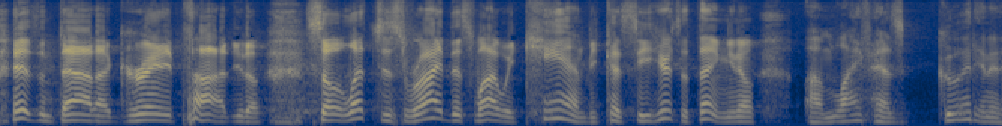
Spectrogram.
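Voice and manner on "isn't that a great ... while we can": slow, louder words through a chuckle; laughing along at his own joke. Real, not acted. Pastor jokes with the congregation, laughing. Joke about diapers in old age.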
